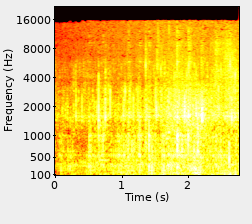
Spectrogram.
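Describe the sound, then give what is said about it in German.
Water boils in a small glass beaker with a cube-sized piece of wood bouncing on the gas bubbles, in the wood research laboratory of the Thünen Institute in Hamburg-Bergedorf, giving a steady, dense stream of soft bubbling pops and crackles that grows slightly louder toward the end. No voices. “Im Labor des Thünen-Instituts für Holzforschung in Hamburg-Bergedorf wird ein gerade mal würfelgroßes Holzstück durchgekocht.”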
